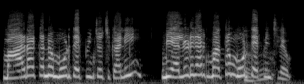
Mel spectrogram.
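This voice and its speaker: A woman's voice: very high voice, a bit bright, no room sound, studio quality. An actress playing a sassy young woman who teases as she tells a cheeky story. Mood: teasing. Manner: teasing, drawn-out telling.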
